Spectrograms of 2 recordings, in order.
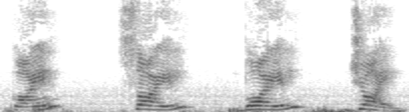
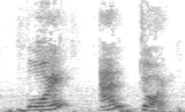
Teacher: Instead of one pure sound, the voice slides from one vowel to another. It's like your mouth is moving while speaking. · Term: Diphthongs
